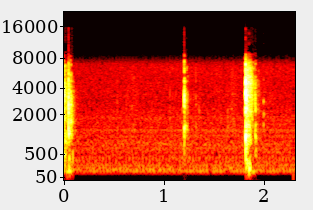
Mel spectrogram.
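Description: Computer keyboard keystrokes: the tail of a quick flurry at the start, then two separate key presses, a faint one a little past a second in and a sharper one near the end.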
